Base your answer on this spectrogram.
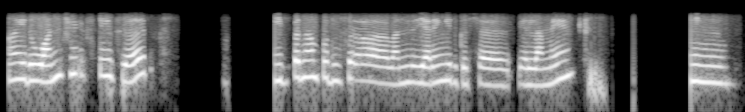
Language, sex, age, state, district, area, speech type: Tamil, female, 18-30, Tamil Nadu, Vellore, urban, conversation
